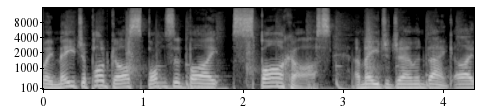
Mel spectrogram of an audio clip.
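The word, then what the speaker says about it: Sparkasse: Yet, there he was featured on a major podcast sponsored by Sparkass, a major German bank.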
